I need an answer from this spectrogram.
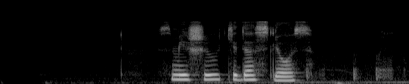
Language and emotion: Russian, neutral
